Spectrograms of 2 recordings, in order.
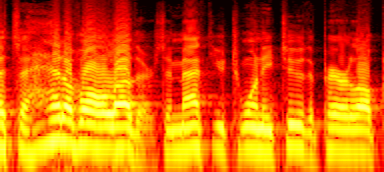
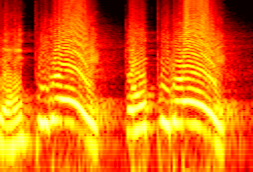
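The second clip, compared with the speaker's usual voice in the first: very high, shrill, loud, drawn-out yell; 11 semitones higher, 5 dB louder than usual. Retelling someone being loud in the dorm this morning: imitating someone screaming. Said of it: "somebody was screaming".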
